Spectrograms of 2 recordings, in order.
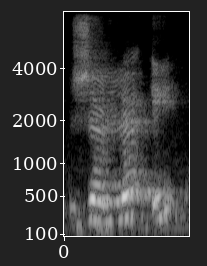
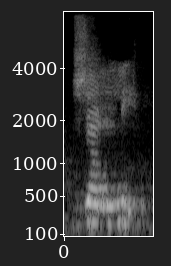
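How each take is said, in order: First: The pronoun's vowel is kept before the verb. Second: The pronoun's vowel is dropped before the verb. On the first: The speaker calls it wrong. "drôle de prononciation" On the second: The speaker calls it right. "écoutez bien la prononciation"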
